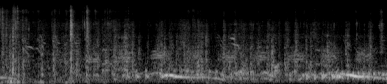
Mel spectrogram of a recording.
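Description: Domestic pigeons coo softly in a loft, with repeated low, throaty calls rising over a light background rustle and a few scattered chirps.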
